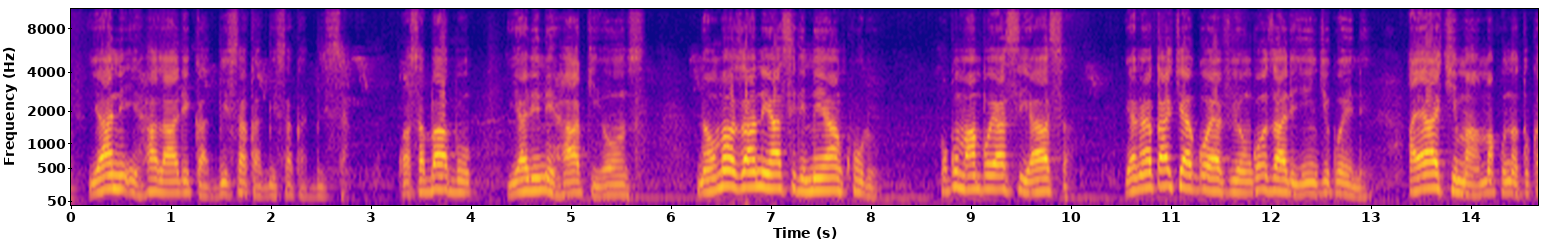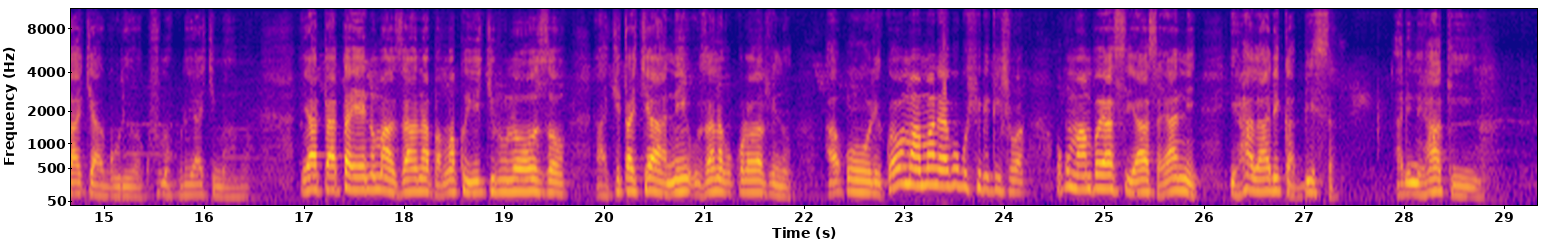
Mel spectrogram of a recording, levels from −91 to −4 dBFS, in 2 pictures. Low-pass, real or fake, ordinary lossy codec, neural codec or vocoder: none; real; none; none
